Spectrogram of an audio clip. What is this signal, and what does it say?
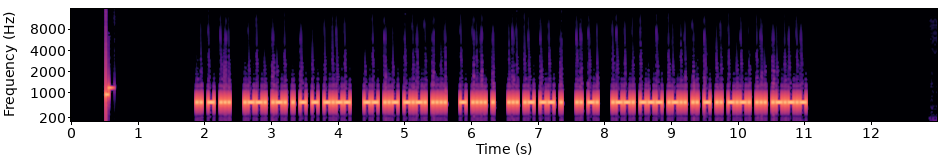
Morse code, heard as a keyed tone, about 40 wpm, 700 Hz. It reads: ITS PRETTY MUCH THE SAME IN POLITICS.
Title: Sentences from Top 1000 Words - Review Part 6 - 40wpm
